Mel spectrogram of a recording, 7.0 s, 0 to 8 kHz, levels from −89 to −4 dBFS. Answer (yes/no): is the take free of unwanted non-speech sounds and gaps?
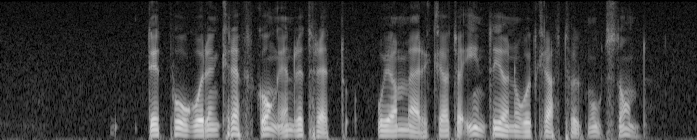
yes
